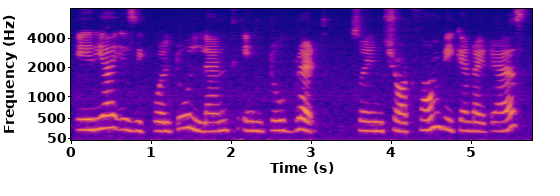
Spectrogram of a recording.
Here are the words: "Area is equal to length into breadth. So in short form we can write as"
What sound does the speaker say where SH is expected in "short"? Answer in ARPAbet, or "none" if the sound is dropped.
SH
